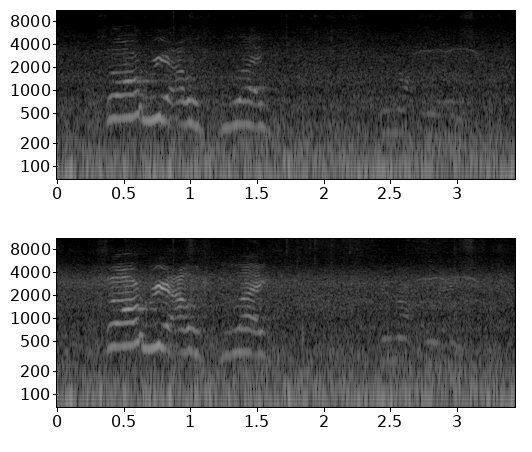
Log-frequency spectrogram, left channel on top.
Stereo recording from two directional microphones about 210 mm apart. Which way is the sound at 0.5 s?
40° left (ahead or behind).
